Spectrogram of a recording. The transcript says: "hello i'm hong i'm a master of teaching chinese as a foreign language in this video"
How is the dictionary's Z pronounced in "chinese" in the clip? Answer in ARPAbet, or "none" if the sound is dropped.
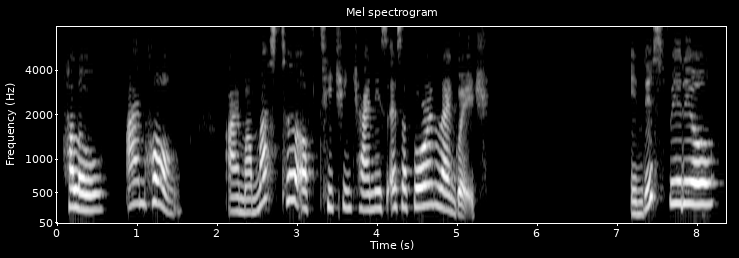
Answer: S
